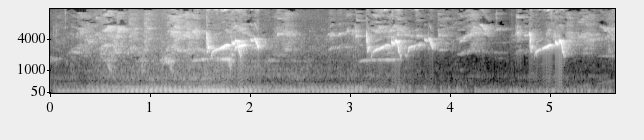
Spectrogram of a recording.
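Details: Prinia fighting call used as a lure to provoke other birds: bursts of sharp, rising chirps and short upslurred notes high in pitch, coming in three clusters, over a steady low hum.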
